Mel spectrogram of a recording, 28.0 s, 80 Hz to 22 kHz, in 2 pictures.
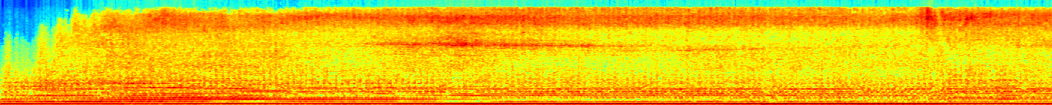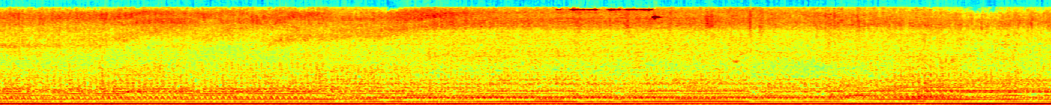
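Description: Ford Focus RS turbocharged 2.5-litre five-cylinder idling steadily and loud through an aftermarket exhaust: a 3-inch stainless downpipe and piping, a Borla XR1 muffler and a stainless Y-pipe into the original tips.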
